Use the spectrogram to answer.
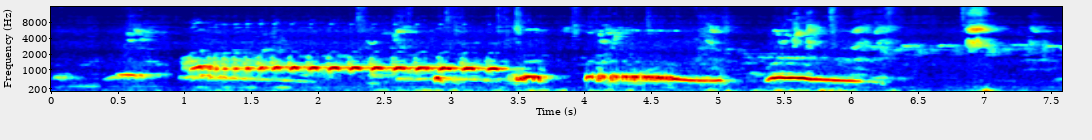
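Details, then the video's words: Morning song of a zebra dove in Kelantan: soft coos lead into a long rapid higher trill, then rolling burred coos ending in a descending slur, with light knocking and scattered high chirps. "Derkuku Kelantan Gacorrr pagi hari"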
